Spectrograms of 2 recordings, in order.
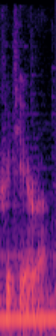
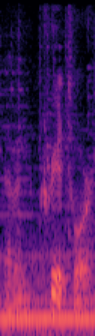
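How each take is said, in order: First: The name ends with an added '-tero' sound. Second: The name ends with a short '-tor' sound. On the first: The speaker calls it wrong. "I thought it was Createro for three years almost" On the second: The speaker calls it right. "that's when I learned to pronounce Evan's name"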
